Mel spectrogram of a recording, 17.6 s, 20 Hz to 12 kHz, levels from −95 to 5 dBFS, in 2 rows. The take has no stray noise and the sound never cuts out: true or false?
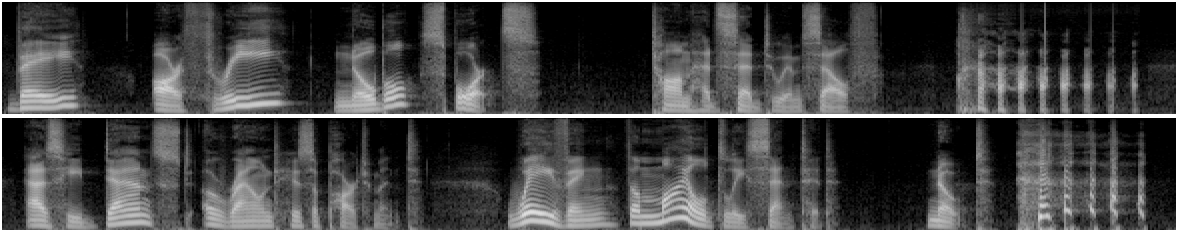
false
